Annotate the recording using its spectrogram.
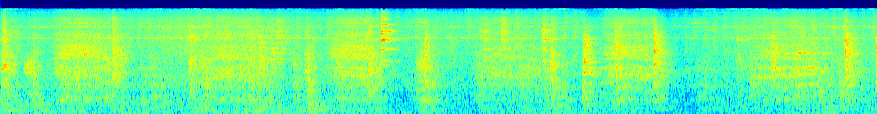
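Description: A ship's multi-cylinder vertical steam engine running, a continuous mechanical clatter with sharp knocks from its moving rods and cranks repeating throughout.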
